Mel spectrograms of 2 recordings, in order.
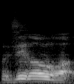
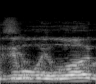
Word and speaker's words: Zeraora: Ouais, Un truc un j'avais peu, du mal à le prononcer déjà, moi c'était 0 Zéro 0 héros, que je disais. 0 héros, voilà. Donc c'est Zeraora.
